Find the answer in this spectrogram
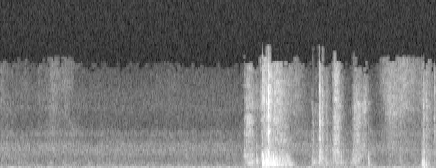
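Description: A brief crinkle of thin plastic wrapping about two and a half seconds in, followed by a few small crackles, as a toy figure is pulled out of its plastic bag, over a faint steady room hum.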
